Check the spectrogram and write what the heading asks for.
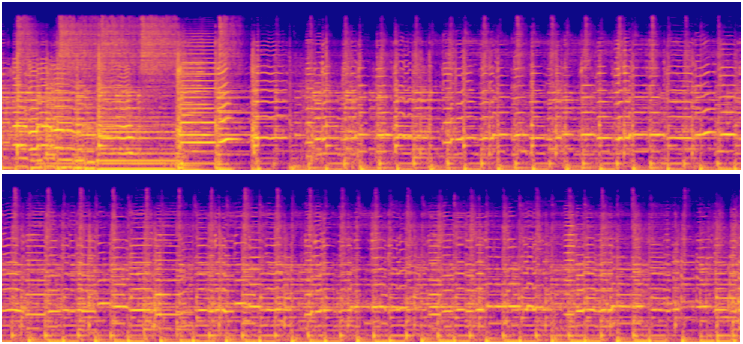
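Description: Live band music: a held chord for about the first three seconds, then a steady up-tempo beat with a mandolin picking the melody over guitars, bass and drums.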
